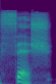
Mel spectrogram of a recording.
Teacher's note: To make that f f sound, you just let the air sneak past your top teeth and bottom lip. It's a really soft sound.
